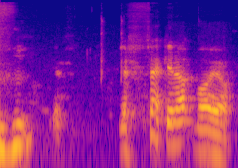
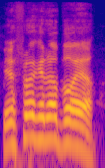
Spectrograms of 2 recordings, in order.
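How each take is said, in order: First: Slow, drawn-out mock Irish; a hint of a slow Irish brogue; mock Irish accent. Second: Mock Irish accent. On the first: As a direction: drag out the words like a stage Irishman. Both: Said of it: "I'm too Irish".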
